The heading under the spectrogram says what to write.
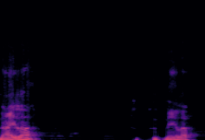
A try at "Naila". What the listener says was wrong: It's Naila. The I is an E.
